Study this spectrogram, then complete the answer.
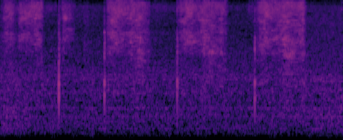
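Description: A marker or chalk writes numbers on a board in four short rubbing strokes, each ending in a light tap, evenly spaced and faint under a steady background hiss, with no talking.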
